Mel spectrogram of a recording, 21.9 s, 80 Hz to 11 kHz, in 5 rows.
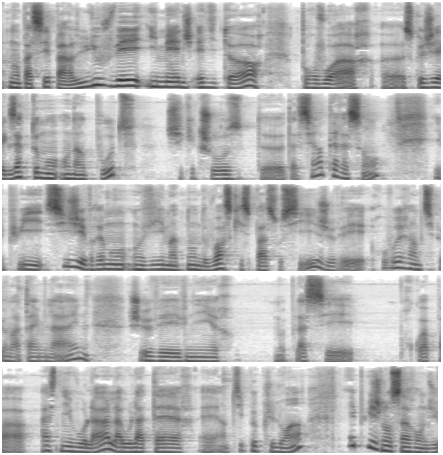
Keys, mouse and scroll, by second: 8.4 click, 10.7 click.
